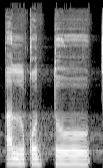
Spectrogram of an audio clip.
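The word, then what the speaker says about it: القدوس: কফ দাল পেশ কুদ তারপর দাল পেশ দু বলতে হবে কিন্তু দালের পর আবার ওয়া অক্ষরের উপরে সাকিন রয়েছে তাহলে এই দাল গিয়ে আবার ওয়াও কে ধরবে দাল ওয়াও পেশ দু আল কুদ্দুস সিন পেশু আল কুদ্দুসু তারপর হামজা লাম জবর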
